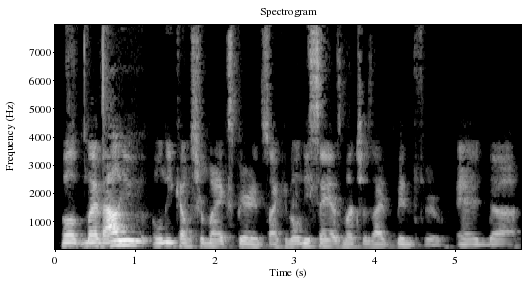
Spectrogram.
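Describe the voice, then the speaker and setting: Speaking at a moderate pace, this Canadian guest, a native Polish speaker, gives candid personal interview talk in a low, fairly bright voice. He comes across as earnest and spiritual, rambling along with lots of fillers and swearing.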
